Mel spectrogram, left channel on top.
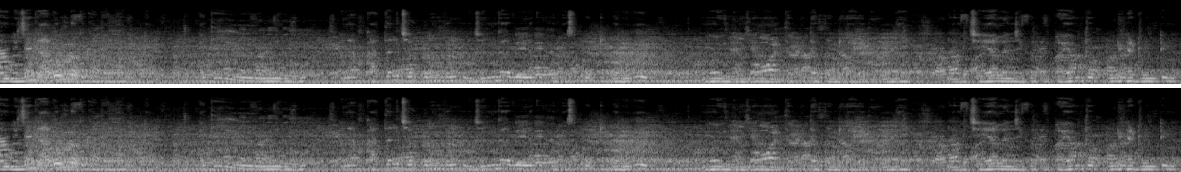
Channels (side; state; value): both; identical; correlation 1.00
